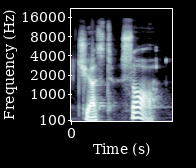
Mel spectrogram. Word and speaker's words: just saw: Or just saw. We see the T is between consonants, so don't pronounce it. It's silent. Just saw. You link the S with the S. Link them together.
